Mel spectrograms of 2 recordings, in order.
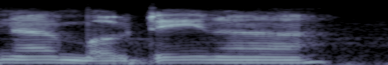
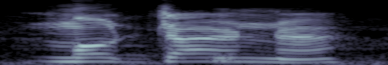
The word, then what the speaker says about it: Moderna: Well, they had the I know I'm saying the name wrong. Modina. Whatever. Moderna.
